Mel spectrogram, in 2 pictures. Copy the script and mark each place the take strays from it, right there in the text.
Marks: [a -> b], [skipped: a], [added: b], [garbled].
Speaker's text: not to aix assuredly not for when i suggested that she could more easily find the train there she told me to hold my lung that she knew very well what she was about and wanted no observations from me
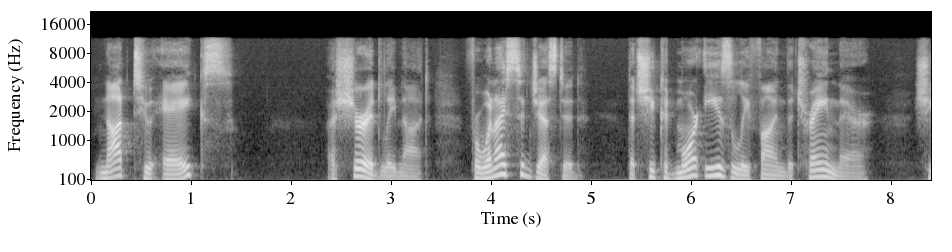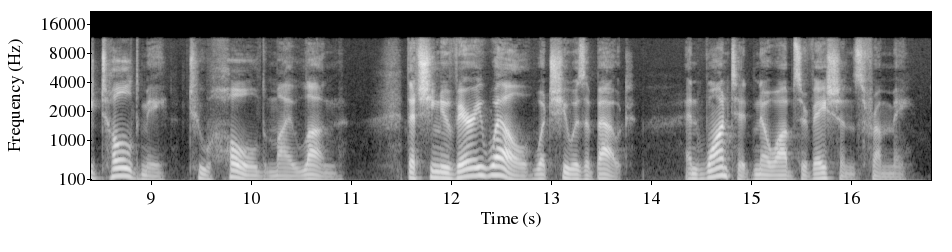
not to aix assuredly not for when i suggested that she could more easily find the train there she told me to hold my lung that she knew very well what she was about and wanted no observations from me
